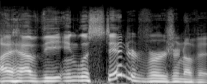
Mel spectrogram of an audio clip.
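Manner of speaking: voice cracking. Talking with the others in the conversation, with a voice crack. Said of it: "Nice voice crack".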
